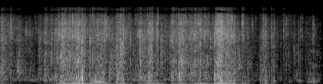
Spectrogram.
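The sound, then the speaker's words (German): A packet of balsamic vinegar crisps crinkles and rustles continuously for a few seconds, with bright, crackly plastic noise and small sharp crunches, no voices present. “ich pack jetzt gleich mal, ich, ich bin jetzt, ja, bin jetzt durch mit, ich, ich, ich gehe wieder zu meinen Balsamico-Chips über, weil ich mich da, glaube ich, nicht so arg verschlucke.”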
